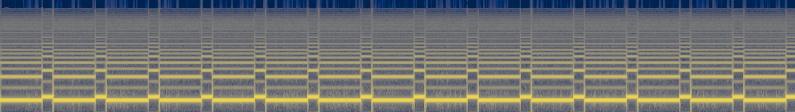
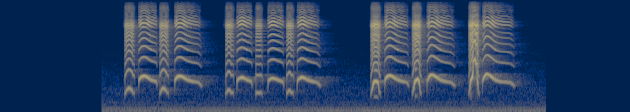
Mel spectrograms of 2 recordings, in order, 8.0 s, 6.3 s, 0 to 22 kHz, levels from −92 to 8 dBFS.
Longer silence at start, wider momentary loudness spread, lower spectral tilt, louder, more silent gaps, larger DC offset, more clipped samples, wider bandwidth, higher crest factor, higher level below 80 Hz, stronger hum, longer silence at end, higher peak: second, 0 s vs 1.25 s; second, 0 LU vs 9 LU; first, -2 dB/octave vs 4 dB/octave; first, -2 LUFS vs -18 LUFS; neither; neither; first, 6% vs under 0.1%; second, 13 kHz vs over 20 kHz; second, 2 dB vs 22 dB; first, -44 dBFS vs -56 dBFS; second, none vs 60 Hz at -65 dBFS; second, 0 s vs 1.15 s; about the same, 0 dBFS vs 0 dBFS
